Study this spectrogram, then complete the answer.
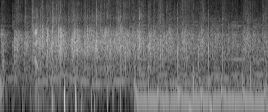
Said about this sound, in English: I want to now ask you all to offer a round of applause to our two panelists.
